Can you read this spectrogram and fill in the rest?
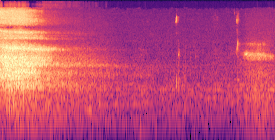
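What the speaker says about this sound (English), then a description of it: "Take a slow inhale." Slow, soft exhale during a yoga breathing exercise, a breathy whoosh that fades over about two seconds, followed by near silence and a couple of faint clicks.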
